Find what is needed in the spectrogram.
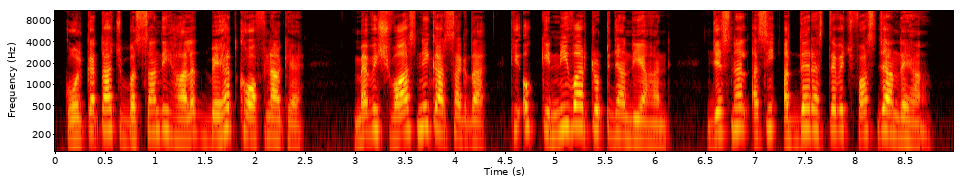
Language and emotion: Punjabi, disgusted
